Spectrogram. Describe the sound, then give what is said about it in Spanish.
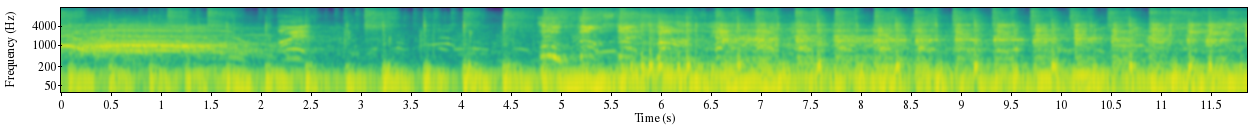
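A church audience gives a shout of joy in praise of God: loud cheering, whoops and many mixed voices with clapping, building into a sustained, energetic roar. “Que tiemble este lugar de alabanza a Dios en esta noche. ¡Damos un grito de júbilo!”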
